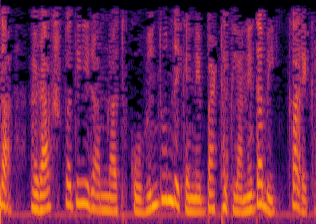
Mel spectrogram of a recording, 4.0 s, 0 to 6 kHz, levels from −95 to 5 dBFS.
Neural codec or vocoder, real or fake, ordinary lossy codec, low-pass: none; real; none; 5.4 kHz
